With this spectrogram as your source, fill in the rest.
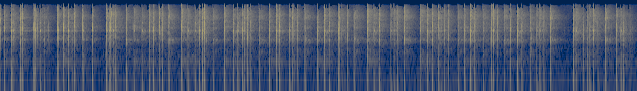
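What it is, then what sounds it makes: Plastic bead-filled toy cup. Long nails rapidly tap and scratch the sides of a hollow plastic toy cup with a bead chamber, held in both hands in front of the mic. The result is a fast, dense stream of sharp, dry clicks and rattles that is mostly bright and high, with almost no ring after each tap. There is a brief pause near the end before the tapping resumes.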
